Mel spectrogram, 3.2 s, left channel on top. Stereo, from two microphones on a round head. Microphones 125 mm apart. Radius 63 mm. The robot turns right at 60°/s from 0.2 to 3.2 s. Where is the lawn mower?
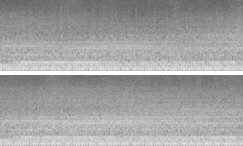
10° right (ahead or behind); by 3.2 s 10° left (ahead or behind).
